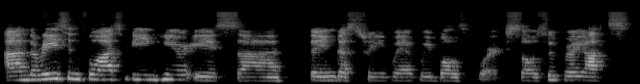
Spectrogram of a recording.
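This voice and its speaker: Bright-voiced Finnish woman presenting. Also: medium pitch, fairly even intonation, measured pace, low-quality recording. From Finland. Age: middle-aged. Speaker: guest presenter, company founder. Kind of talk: informal webinar presentation. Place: online webinar.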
